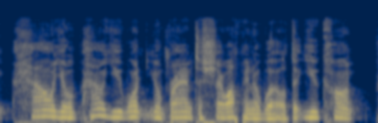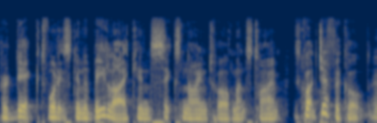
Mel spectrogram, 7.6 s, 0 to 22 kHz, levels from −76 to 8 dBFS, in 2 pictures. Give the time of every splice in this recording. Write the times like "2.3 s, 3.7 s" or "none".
6.7 s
